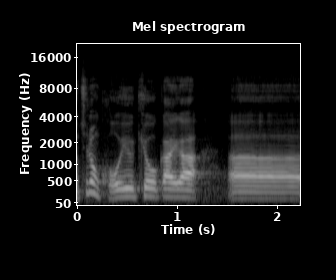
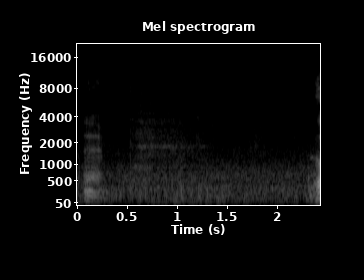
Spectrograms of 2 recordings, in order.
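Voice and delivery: ordinary delivery

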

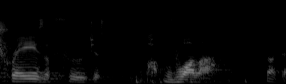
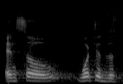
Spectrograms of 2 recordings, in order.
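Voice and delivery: usual speaking voice

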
